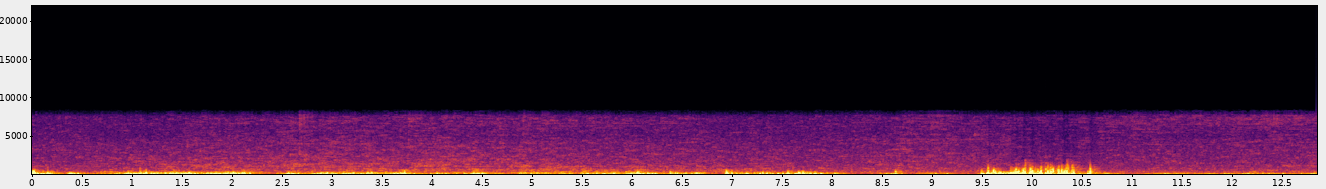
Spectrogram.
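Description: Wind buffeting the phone's microphone in irregular low rumbling gusts, with a strong gust at the start and a louder, longer one about ten seconds in.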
